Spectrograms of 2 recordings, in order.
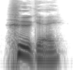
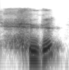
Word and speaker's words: hygge: So yeah, I've, I've, I've heard many variations, but in, in Denmark we pronounce it hygge, and it is essentially the art of creating a nice atmosphere.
